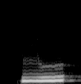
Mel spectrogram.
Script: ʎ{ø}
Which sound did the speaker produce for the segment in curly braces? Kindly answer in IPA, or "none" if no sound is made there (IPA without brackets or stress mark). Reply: u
